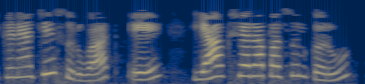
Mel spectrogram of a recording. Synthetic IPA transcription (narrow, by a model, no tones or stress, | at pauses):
kɳjat͡ɕiːsuɾuʋat̪e | jakʂəɾapasuːnkəɾuː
